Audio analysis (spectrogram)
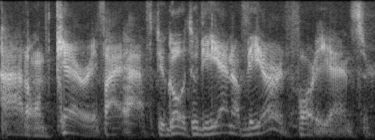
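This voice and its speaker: A raspy, cartoonish character voice from a man at a moderate pace, with clear background noise. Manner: gruff, hustling.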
